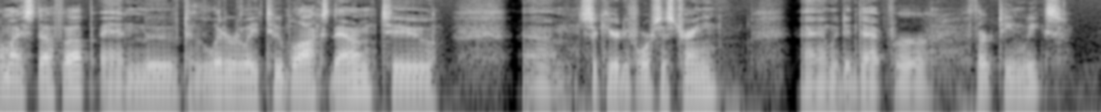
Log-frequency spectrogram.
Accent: Carrollton, Illinois, United States; I was born and raised around Carrollton.

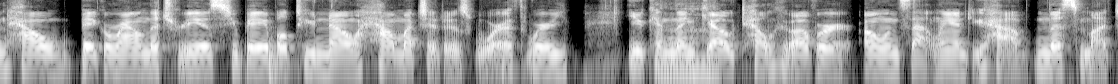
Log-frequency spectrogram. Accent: Wisconsin, United States; The first nine years of my life, I lived in Wisconsin. So I was around a lot of dairy farms, and my uncle owned one

